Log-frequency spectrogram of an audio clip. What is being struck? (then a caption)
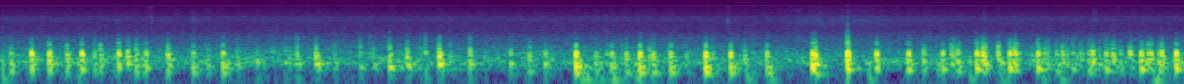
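Silicone ear cover of a binaural microphone. Long painted fingernails scratch quickly at the rim of a pink, soft silicone ear with a hollow ear canal, mounted on a black binaural microphone. The result is a steady stream of rapid, dull scratching and tapping that stays muffled and low-to-mid in tone, with no bright highs and almost no ring after each stroke.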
